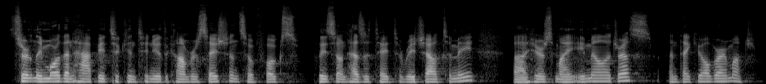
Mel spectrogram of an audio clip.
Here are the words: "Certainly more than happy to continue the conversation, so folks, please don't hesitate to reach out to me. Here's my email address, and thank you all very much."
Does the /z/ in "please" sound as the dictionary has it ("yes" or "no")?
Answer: yes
